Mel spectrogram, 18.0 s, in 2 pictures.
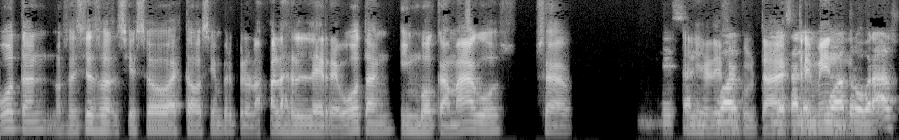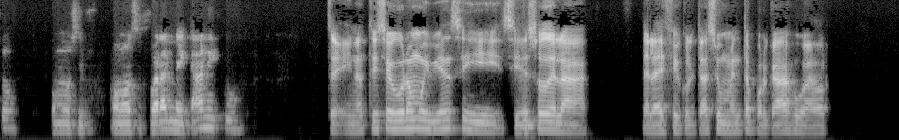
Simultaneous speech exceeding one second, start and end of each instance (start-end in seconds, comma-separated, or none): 6.8-8.6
